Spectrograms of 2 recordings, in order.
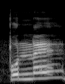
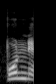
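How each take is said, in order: First: पुण्य as "pun-na"; wrong, missing y. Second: पुण्य as "pun-ya"; correct y sound. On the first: Teacher showing students the mistake, y dropped. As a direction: double the n and drop y in पुण्य. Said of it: "नहीं होता है". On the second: Teacher giving students the right form, y sounded. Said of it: "होता है". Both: Shown as a demonstration.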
